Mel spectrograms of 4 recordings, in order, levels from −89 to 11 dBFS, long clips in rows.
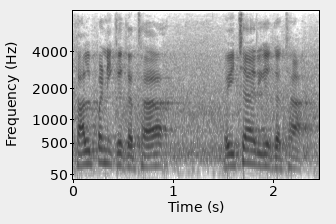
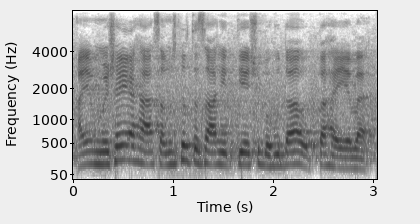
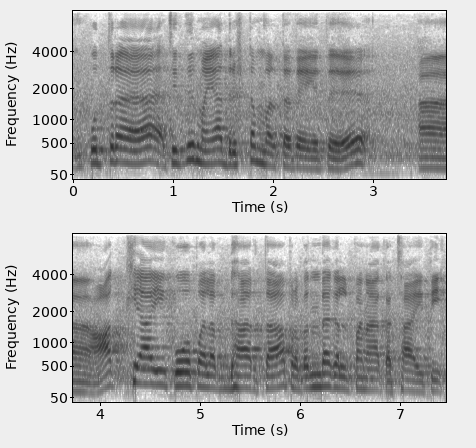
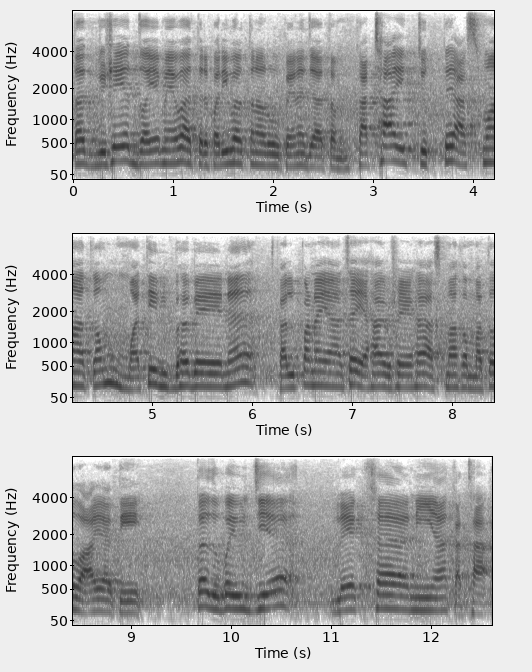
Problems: constant background noise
